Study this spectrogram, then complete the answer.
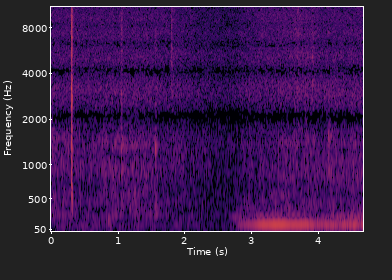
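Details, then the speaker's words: Central AC start-up after replacing the air filters, which had caused a popping noise every time it turned on: faint click, then a low blower hum swells smoothly with no pop. "i don't know if you heard the noise but i just turned it on and no more popping noise"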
